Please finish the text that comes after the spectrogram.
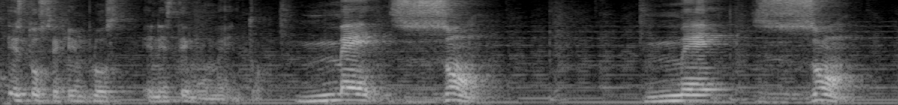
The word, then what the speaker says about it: maison: Maison. Maison. Se escribe M-A-I-S-O-N. Tenemos la presencia de la A-I que se pronuncia E y la O-N que se pronuncia ON. Por eso decimos maison.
